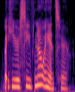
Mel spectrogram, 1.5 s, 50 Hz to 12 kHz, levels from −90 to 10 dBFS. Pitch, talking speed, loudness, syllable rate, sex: 250 Hz, 200 wpm, -16 LUFS, 6.4 syllables/s, female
